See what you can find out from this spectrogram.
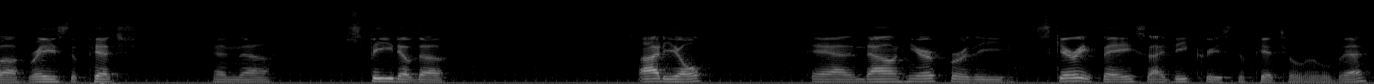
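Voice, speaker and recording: Slow, hesitant man demoing his software. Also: mid-range voice. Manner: hesitant, with many uh fillers and restarts. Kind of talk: casual screen-recorded tutorial.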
